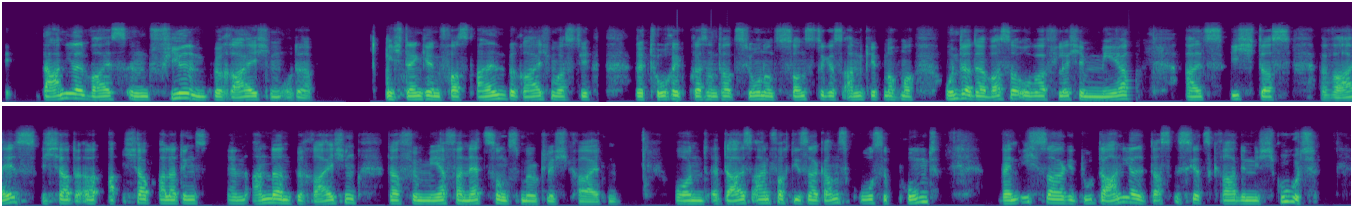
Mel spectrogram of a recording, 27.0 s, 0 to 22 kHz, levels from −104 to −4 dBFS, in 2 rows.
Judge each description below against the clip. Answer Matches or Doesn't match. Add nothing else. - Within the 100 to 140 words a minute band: Matches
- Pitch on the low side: Matches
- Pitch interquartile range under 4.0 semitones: Matches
